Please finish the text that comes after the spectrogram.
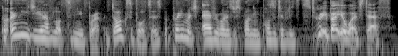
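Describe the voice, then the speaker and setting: A woman's voice: mid-range voice, lively intonation, fast talker, husky, soft background music. A woman voicing a positive, matter-of-fact campaign aide in a visual novel, blithe and consoling.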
